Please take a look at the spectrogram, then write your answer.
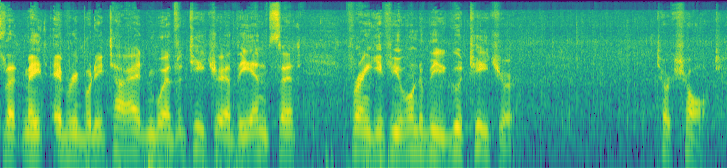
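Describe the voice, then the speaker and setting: A man speaks at a fairly high pitch with fairly even intonation. Noticeable background noise runs behind him. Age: 70s. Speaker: psychologist and life coach. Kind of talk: casual talk to camera. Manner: unhurried, with hesitations.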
